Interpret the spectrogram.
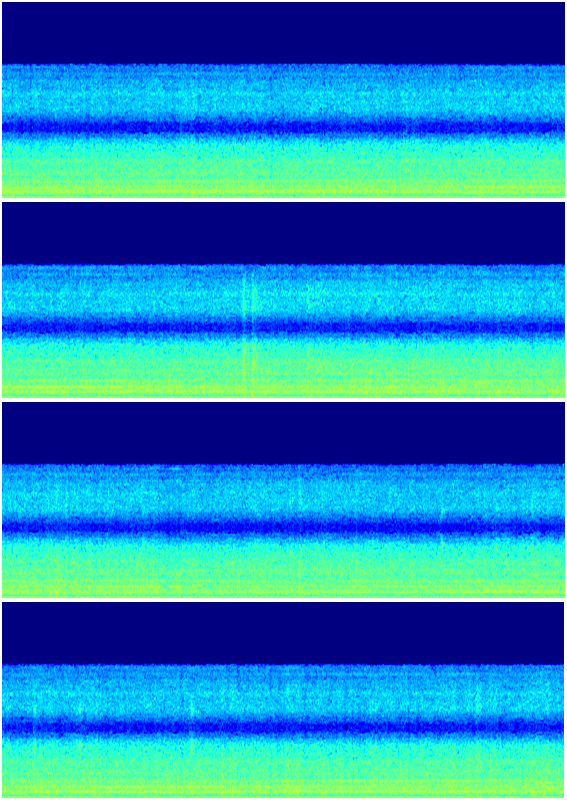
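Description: Steady low drone of a diesel railcar's engine heard from inside the passenger cabin while the train is running.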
